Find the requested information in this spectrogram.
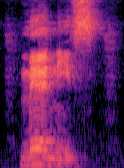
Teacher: in American English, the stress falls on the first part of the word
